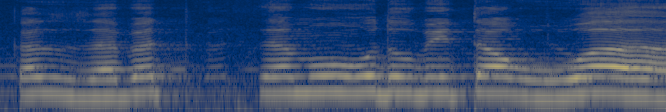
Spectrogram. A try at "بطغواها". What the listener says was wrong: ایک رہ گئی آخری والی, طوئیں والی. طا طا طا طا بطغ. طوئیں صحیح بولی آپ نے. طا بطغواها.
